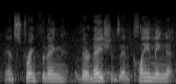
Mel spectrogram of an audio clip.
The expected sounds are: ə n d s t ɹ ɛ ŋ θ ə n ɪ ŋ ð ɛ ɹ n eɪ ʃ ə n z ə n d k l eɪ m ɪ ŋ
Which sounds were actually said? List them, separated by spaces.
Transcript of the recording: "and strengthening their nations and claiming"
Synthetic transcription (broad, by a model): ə n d s t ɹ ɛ ŋ θ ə n ɪ ŋ ð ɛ ɹ n eɪ ʃ ə n z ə n k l eɪ m ɪ ŋ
